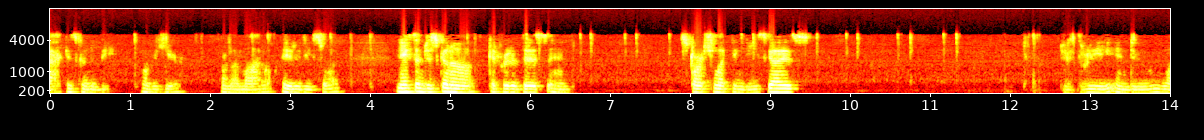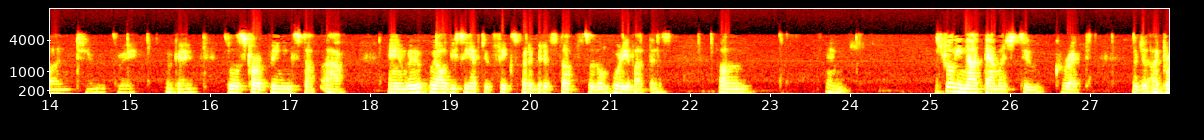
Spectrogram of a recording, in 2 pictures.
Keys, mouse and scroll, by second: 2.8 a, 5.1-6.9 drag, 6.0-12.8 right drag, 12.3 KP_3, 12.8-13.9 middle drag, 13.9-15.3 drag, 15.3-16.8 middle drag, 18.1-23.1 middle drag, 22.1-23.9 right drag, 23.1 KP_3, 24.0-25.7 drag, 25.3-26.9 middle drag, 27.1 a, 27.3-27.9 middle drag.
